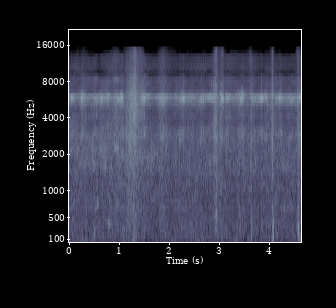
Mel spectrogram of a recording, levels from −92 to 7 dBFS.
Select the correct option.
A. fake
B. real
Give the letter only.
A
